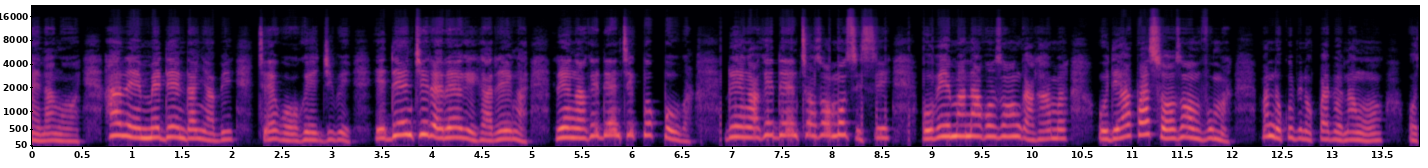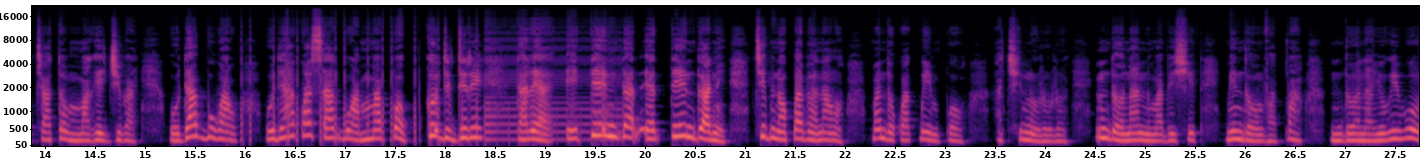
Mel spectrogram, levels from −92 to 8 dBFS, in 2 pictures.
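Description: A nearby 2G phone's signalling transmissions are rectified by the audio circuit from 6.88 to 9.02 s and again from 15.81 to 18.33 s. These GSM signalling bursts come through as galloping dit-dit-dit ticks and short 217 Hz buzzes, roughly 15 dB and then 10 dB below the speech. From 18.39 to 19.77 s, the phone's steady call-mode bursts at 217 Hz produce GSM phone buzz, a hard, raspy drone about 16 dB below the speech.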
